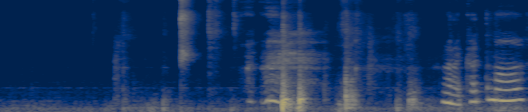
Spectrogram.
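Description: Wire cutters snipping off the loose ends of sterling silver wrapping wire: several sharp clicks, the first about a second and a half in, the loudest a little after two seconds.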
